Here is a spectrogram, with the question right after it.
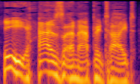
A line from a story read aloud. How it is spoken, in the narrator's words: said Oblonsky, laughing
